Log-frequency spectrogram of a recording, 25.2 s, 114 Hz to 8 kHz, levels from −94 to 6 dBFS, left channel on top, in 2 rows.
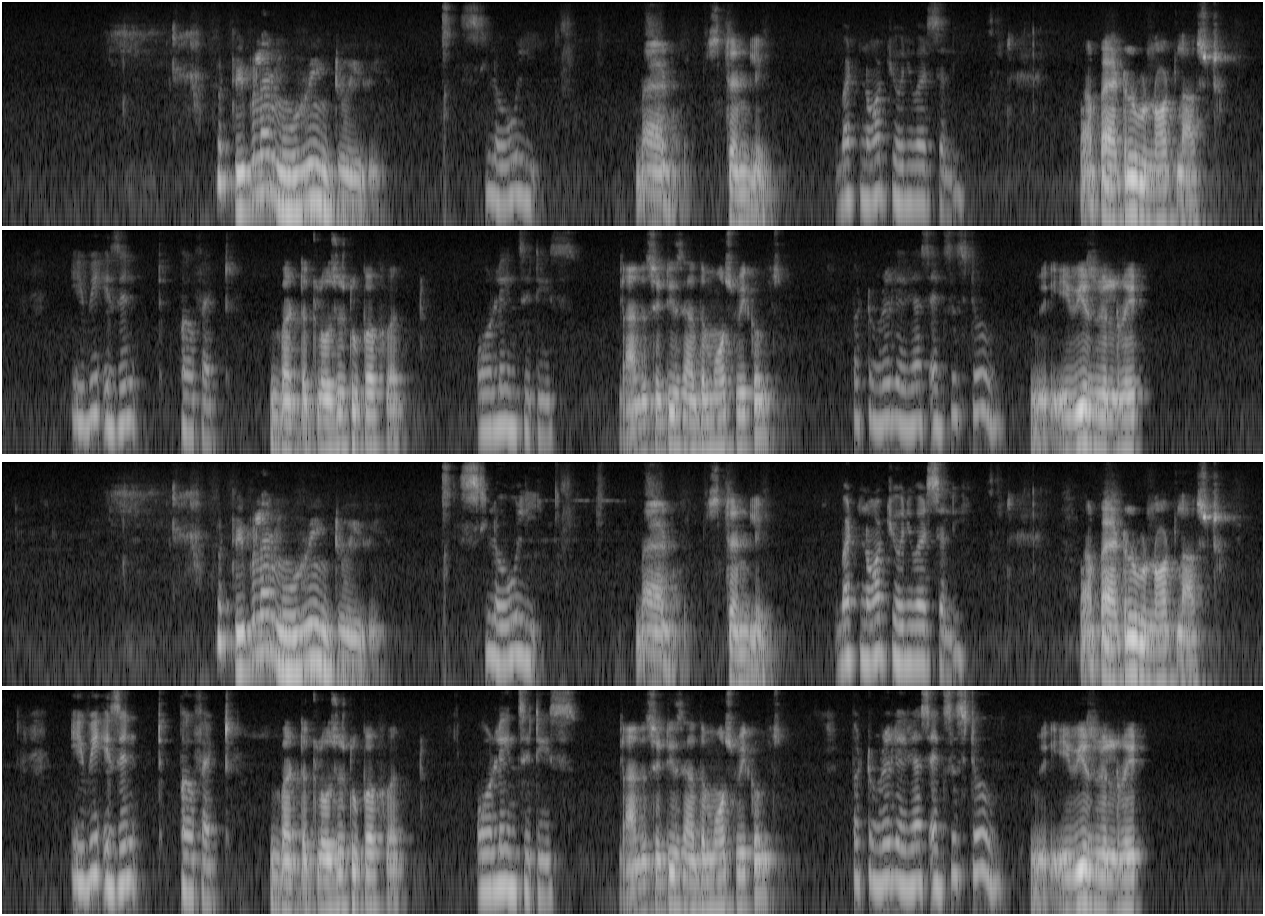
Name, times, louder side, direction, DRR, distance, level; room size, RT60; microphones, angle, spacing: voice 1, 1.7-3.8 4.4-4.5 6.3-7.7 10.8-12.3 15.3-16.6 18.8-20.4 22.9-23.9, right 1 dB, 10° right, 0.7 m, -26 dB
voice 2, 4.6-5.4 8.3-9.6 12.9-13.0 13.3-15.0 17.4-18.4 21.1-22.7, right 6 dB, 70° right, 0.4 m, -33 dB
10.0 x 8.0 x 3.2 m
head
